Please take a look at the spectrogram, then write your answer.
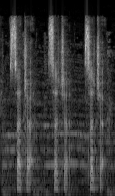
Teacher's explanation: notice the CH sound links right into the schwa a nice smooth ending consonant to beginning vowel link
